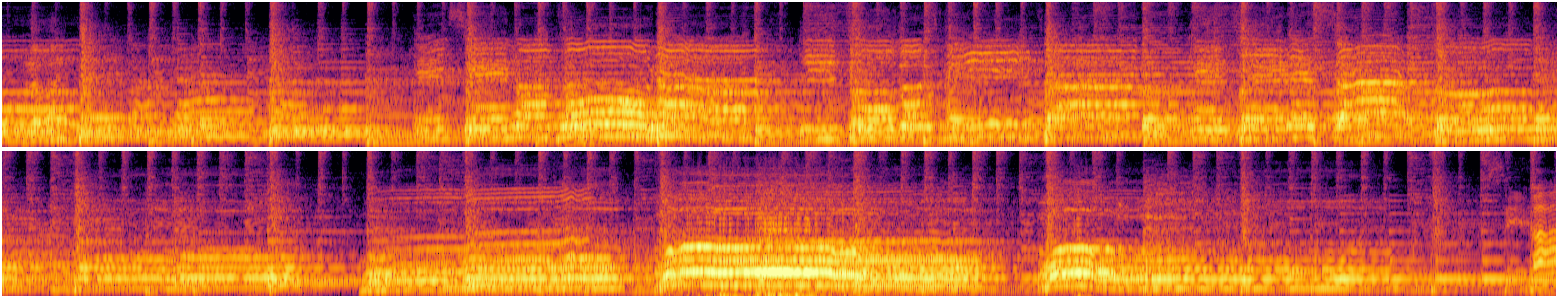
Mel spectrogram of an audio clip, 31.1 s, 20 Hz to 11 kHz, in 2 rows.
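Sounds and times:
person singing: 0:00.0 - 0:03.5, 0:04.1 - 0:31.0
drum kit steady beat: 0:00.0 - 0:31.0
keyboard: 0:00.0 - 0:31.0.

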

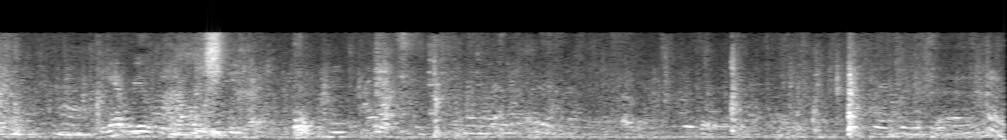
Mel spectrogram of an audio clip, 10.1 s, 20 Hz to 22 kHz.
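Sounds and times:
faint voices murmuring: 0:00.0 - 0:10.0.

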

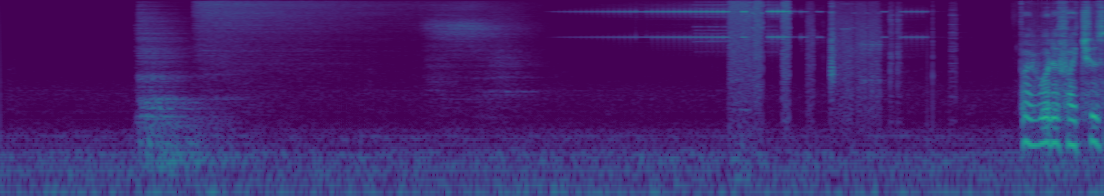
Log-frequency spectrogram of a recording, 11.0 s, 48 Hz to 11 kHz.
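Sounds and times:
low drone film score: 0:00.0 - 0:10.1
high electronic tones: 0:05.6 - 0:09.4
short bursts of noise: 0:07.2 - 0:09.6.

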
